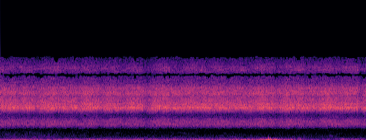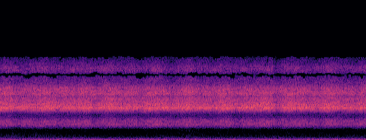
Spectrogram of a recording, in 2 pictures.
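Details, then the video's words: Many cicadas calling together in olive groves on Crete, Greece, producing an unbroken, shrill, hissing buzz that holds a constant loudness, with a brief low thump near the middle. "Cicadas Orchestra in Olive Groves"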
